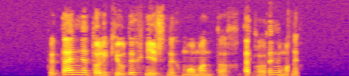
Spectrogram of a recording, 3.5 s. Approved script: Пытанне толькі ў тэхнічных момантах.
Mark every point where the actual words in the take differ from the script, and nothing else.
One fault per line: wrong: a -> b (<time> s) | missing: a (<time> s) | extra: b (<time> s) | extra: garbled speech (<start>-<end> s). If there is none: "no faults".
extra: garbled speech (2.4-3.0 s)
